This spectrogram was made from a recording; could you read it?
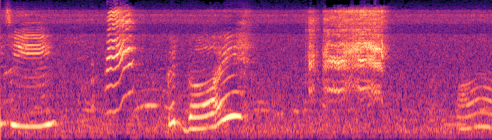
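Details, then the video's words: Parrot talking in a speech-like voice: short gliding, harmonic-rich utterances that rise and fall, a brief raspy burst in the middle, then a wavering phrase at the end; no other clear sounds. "cute parrot talking"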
